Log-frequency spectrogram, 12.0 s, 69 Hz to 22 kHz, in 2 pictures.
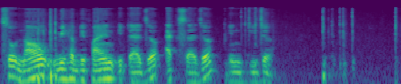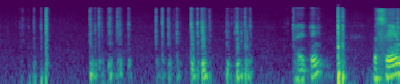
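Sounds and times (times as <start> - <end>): computer keyboard typing: 0.6 - 0.9, 4.8 - 9.8.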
